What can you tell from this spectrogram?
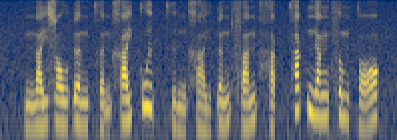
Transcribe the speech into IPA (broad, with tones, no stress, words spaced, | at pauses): na˨˦jzɔ˧wɗəː˧nt̪ʰə̰ː˧˨n xa˨˦jkwɨ˦˥p̚ t̪ʰɨ˧˩ŋ xa̤˨˩jɗə˨˦n fa˨˦n ha˨˩k̚t̪ʰa˦˥k̚ɲa˧ŋfə˧m t̪ɔ˨˦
